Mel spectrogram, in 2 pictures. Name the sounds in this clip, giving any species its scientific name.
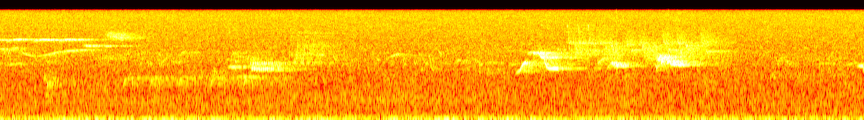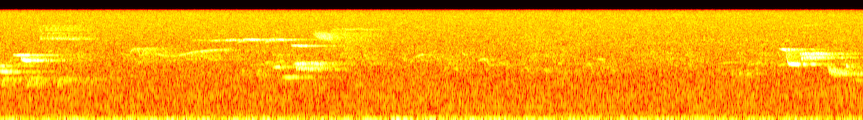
Contopus virens, Setophaga virens, Corvus brachyrhynchos, Hylocichla mustelina, Turdus migratorius, Seiurus aurocapilla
